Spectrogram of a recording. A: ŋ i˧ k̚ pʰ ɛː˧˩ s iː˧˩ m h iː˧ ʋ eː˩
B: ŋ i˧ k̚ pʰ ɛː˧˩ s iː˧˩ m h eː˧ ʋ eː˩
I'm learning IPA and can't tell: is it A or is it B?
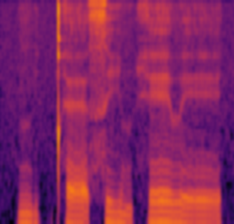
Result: B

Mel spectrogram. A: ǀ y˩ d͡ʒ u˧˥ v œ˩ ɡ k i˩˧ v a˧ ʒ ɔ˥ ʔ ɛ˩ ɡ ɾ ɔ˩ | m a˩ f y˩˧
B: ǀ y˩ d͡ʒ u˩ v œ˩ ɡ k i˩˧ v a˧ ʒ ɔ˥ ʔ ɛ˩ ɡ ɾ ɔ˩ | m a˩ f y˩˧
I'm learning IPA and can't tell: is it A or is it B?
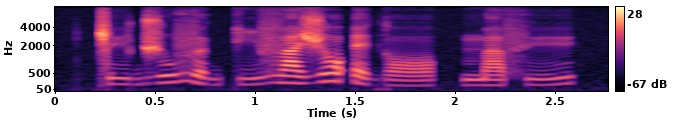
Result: A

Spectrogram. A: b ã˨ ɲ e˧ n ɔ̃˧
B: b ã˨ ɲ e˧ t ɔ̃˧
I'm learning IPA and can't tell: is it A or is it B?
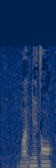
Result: B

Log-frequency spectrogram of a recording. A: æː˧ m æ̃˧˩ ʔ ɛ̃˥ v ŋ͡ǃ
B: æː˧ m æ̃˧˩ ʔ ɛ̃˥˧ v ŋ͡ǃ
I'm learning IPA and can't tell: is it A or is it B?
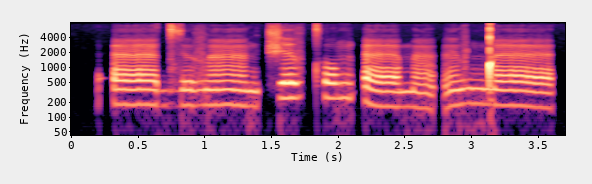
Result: A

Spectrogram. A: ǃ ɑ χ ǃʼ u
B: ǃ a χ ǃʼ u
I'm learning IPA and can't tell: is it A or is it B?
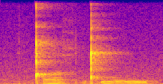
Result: A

